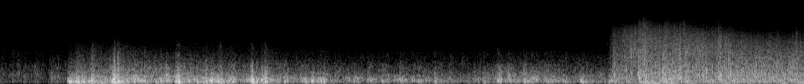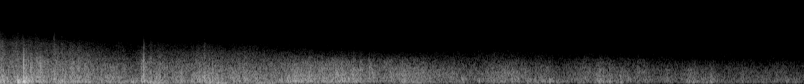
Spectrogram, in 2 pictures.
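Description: Thunder: a loud rumbling clap breaks about a second in, then a second, sharper crack about six seconds in rolls on and slowly fades away.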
